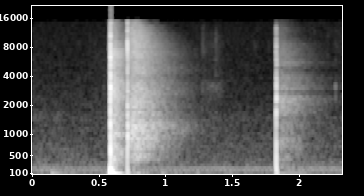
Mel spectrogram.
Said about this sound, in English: I just waited a random amount of time and I imagined that we were all going like this. I just clap.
